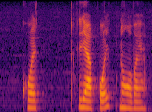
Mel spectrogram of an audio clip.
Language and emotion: Russian, neutral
